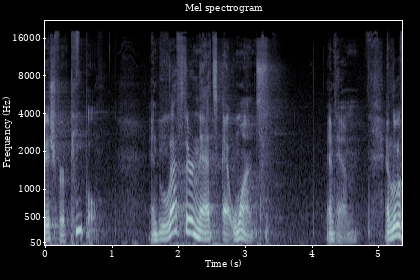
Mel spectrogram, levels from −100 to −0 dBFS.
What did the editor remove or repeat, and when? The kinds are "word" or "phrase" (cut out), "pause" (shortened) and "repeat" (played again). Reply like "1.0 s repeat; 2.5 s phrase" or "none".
1.7 s word; 4.3 s word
